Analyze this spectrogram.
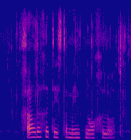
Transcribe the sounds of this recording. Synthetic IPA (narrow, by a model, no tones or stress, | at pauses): χælˠdəχətɛstɐmɛntnɑːχəlɑːt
